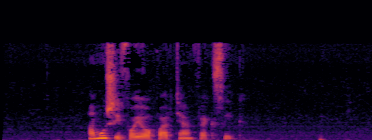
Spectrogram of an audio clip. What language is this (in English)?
Hungarian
